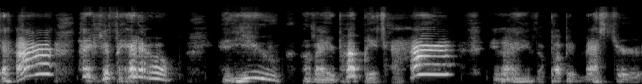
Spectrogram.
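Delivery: very high, sing-song, slow gimmick voice. Showing how the Geppetto wrestling gimmick talked: Geppetto gimmick voice. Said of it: "I would talk like this".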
